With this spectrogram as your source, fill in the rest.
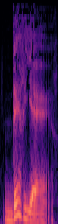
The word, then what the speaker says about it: derrière: Derrière. So if you look carefully, you've got E here and then double R, so it will open the sound of this E, and you should pronounce it E, okay?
